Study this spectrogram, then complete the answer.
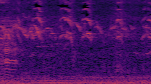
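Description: A sick chicken calling loudly in a rural yard, a harsh honking, goose-like cry repeated several times close by over a steady background.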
